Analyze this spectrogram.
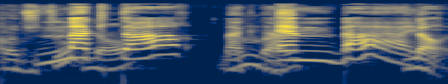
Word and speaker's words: Mbaye: Mbaye. Non, Mbaye. C'est vrai, Tu le prononces ou pas?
